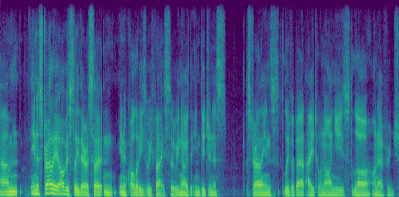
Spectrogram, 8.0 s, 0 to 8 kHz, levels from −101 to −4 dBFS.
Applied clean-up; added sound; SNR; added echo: none; none; none; none.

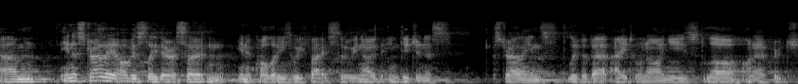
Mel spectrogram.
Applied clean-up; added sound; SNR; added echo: none; none; none; reverberation time 2.3 s.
